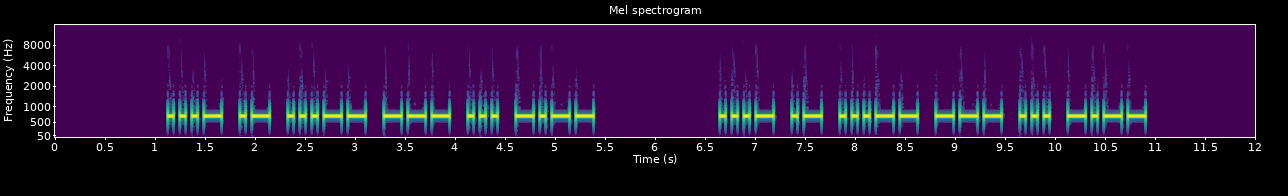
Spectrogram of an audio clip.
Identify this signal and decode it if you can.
Morse code, heard as a keyed tone, about 21 wpm, 700 Hz. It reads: VA3OSY VA3OSY
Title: DXCC-100 Call Signs - 6 Characters - Repeated 2x - 20wpm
